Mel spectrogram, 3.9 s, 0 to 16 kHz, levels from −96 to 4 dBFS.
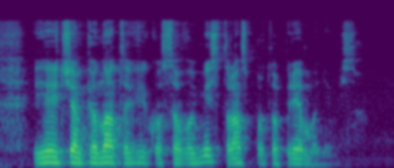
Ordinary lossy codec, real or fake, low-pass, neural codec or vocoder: AAC, 96 kbps; fake; 9.9 kHz; vocoder, 22.05 kHz, 80 mel bands, Vocos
